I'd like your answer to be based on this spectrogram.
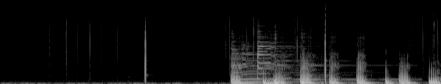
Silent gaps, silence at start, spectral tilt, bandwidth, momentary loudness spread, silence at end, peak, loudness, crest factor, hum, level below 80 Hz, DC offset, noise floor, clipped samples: none; 0 s; -8 dB/octave; 8.4 kHz; 13 LU; 0 s; -6 dBFS; -28 LUFS; 22 dB; none; -30 dBFS; under 0.1%; -55 dBFS; under 0.1%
